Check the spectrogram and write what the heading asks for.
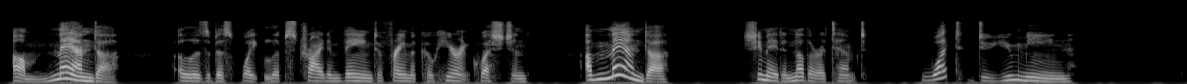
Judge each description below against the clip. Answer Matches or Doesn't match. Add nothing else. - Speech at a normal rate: Doesn't match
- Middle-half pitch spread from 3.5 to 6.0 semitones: Matches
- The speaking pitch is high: Doesn't match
